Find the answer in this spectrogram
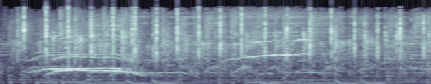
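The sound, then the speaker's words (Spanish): An audience applauds steadily for a performer introduced on a comedy show's weekly news quiz segment, dense clapping filling the whole stretch at a fairly loud level, with a few rising whistles and cheers cutting through the crowd noise. “que siga ese aplauso para mi compañero”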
